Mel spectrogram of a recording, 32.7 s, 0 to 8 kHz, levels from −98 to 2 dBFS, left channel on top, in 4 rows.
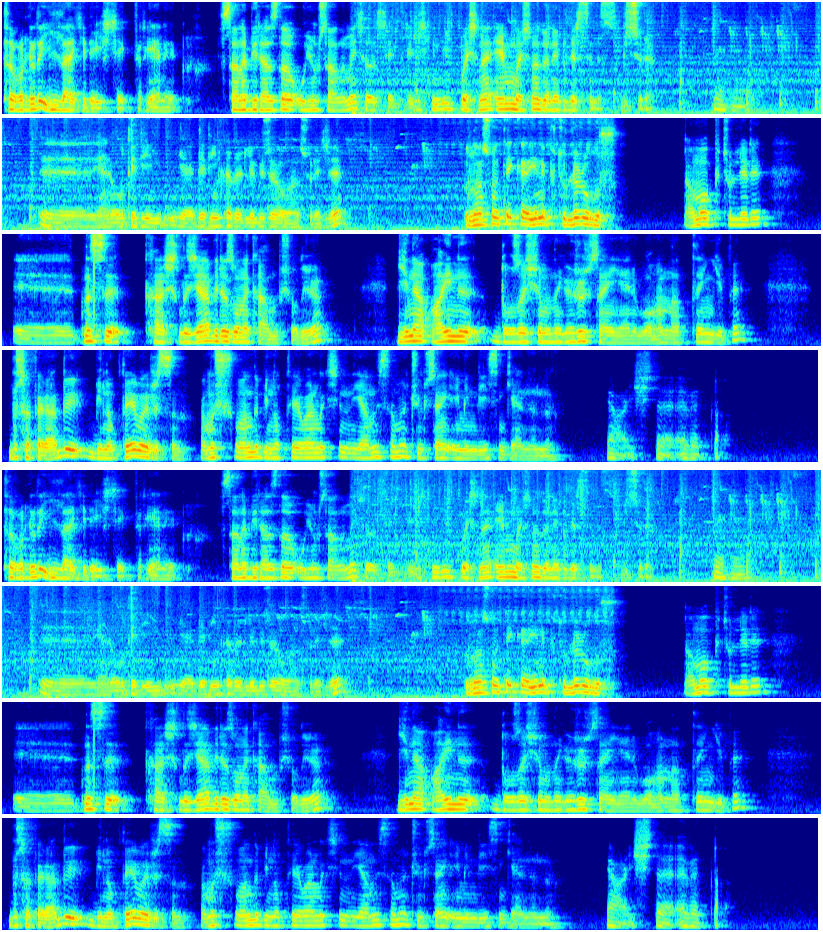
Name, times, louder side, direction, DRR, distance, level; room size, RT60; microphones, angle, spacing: voice 1, 0.0-1.7 2.2-6.5 8.5-11.7 12.8-14.3 15.0-15.9 16.5-19.7 20.3-23.9 24.6-30.1, left 3 dB, 50° left, 0.7 m, -30 dB
sound 1, 3.5-14.3, equal, 10° right, 0.9 m, -47 dB
voice 2, 7.1-7.5 30.6-31.7, right 3 dB, 75° right, 0.8 m, -40 dB
23.0 x 8.2 x 2.8 m
head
